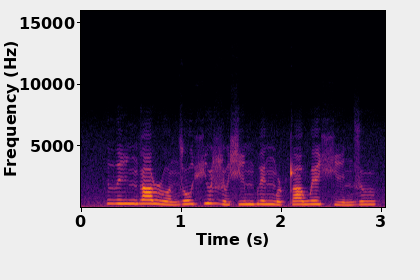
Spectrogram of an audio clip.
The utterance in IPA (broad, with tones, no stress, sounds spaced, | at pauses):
ð i˥ ŋ ɡ a˥ ɹ ɤ˩ n z o˥ ç ɯ˥ ɮ ɯ˩ ɕ i˥ m b e˥ ŋ o˩ ʈ a˥ w e˥ ç i˩ n z ɯ˥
